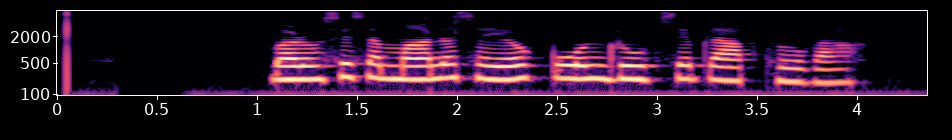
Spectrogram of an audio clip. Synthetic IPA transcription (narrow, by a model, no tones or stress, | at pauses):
bʱɐɽoːsesɐmːaːnəsɐɦjoːɡ̚puːɾɳɾuːpsepɾaːp̚t̪ɦoːɡaː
